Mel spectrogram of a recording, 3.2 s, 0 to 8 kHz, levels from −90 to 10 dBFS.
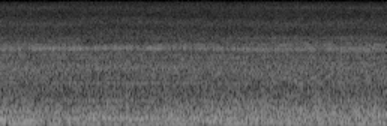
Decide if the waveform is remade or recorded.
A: remade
